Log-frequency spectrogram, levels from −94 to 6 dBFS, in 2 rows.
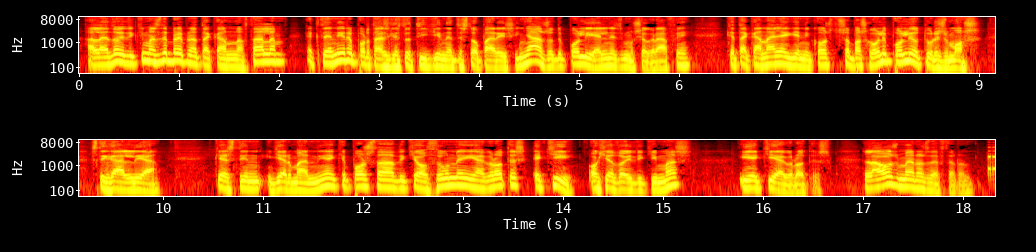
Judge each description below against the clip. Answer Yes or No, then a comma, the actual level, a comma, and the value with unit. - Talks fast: Yes, fast, 185 wpm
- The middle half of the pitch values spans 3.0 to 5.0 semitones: No, wide, 5.4 semitones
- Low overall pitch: Yes, low, 125 Hz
